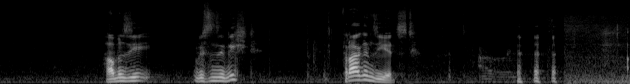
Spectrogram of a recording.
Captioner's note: laughs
